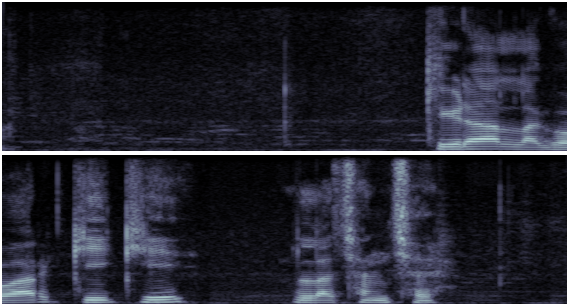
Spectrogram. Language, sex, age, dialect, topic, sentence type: Magahi, male, 18-24, Northeastern/Surjapuri, agriculture, question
